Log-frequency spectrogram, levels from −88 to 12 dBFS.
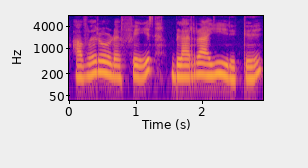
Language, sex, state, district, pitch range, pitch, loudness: Tamil, female, Tamil Nadu, Nilgiris, 170-205 Hz, 185 Hz, -15 LUFS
